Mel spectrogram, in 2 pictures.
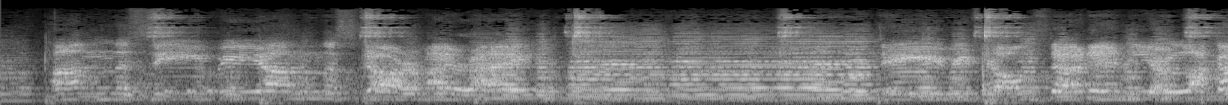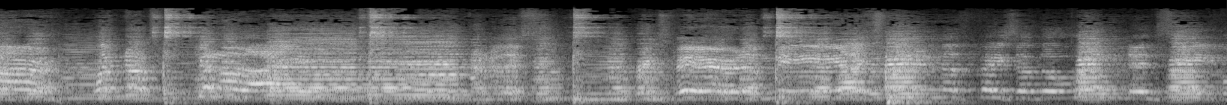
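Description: A live song: singing over steady, sustained instrumental chords.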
